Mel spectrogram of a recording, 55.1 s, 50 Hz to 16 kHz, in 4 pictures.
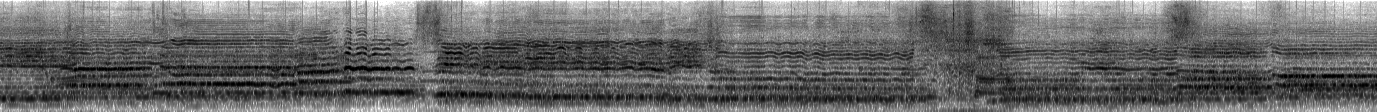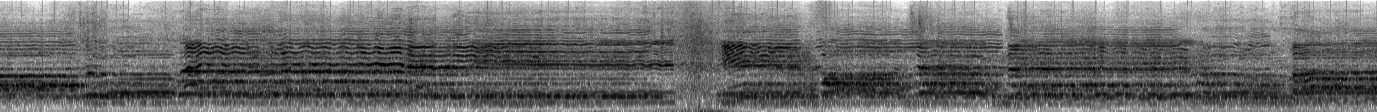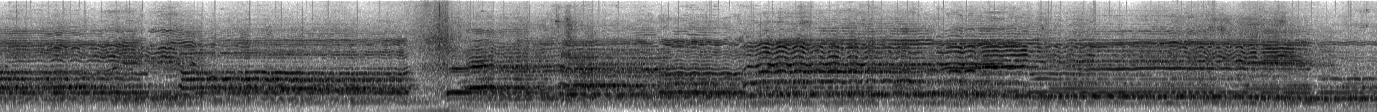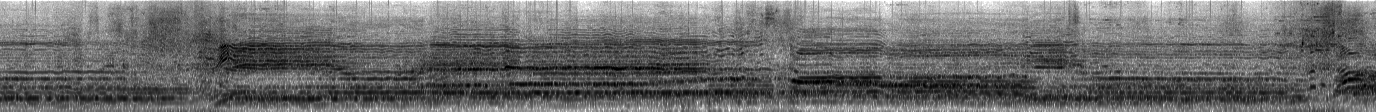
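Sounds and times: group singing in harmony: 0.0 - 55.0.

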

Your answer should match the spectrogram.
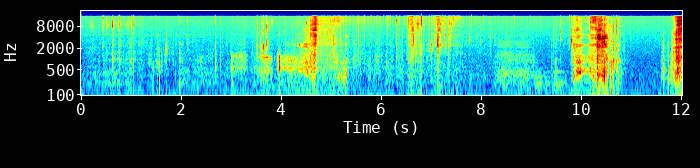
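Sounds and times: crunchy biting and chewing: 3.4 - 8.3.

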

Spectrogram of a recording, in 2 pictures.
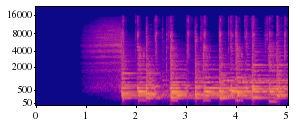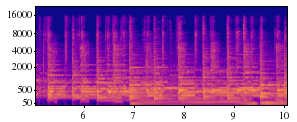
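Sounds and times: ukulele strumming chords: 1.7 - 10.0.

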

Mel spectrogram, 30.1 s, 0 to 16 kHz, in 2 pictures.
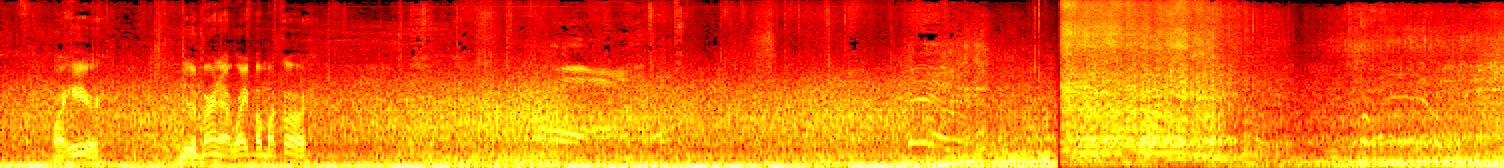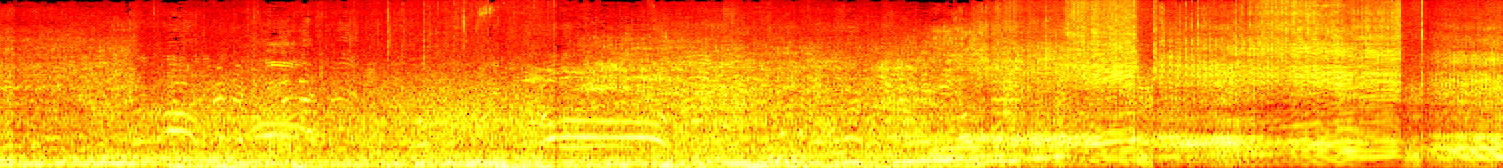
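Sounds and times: car engine revving hard: 9.4 - 12.9, 21.0 - 30.0
spectators shouting: 20.0 - 23.8.

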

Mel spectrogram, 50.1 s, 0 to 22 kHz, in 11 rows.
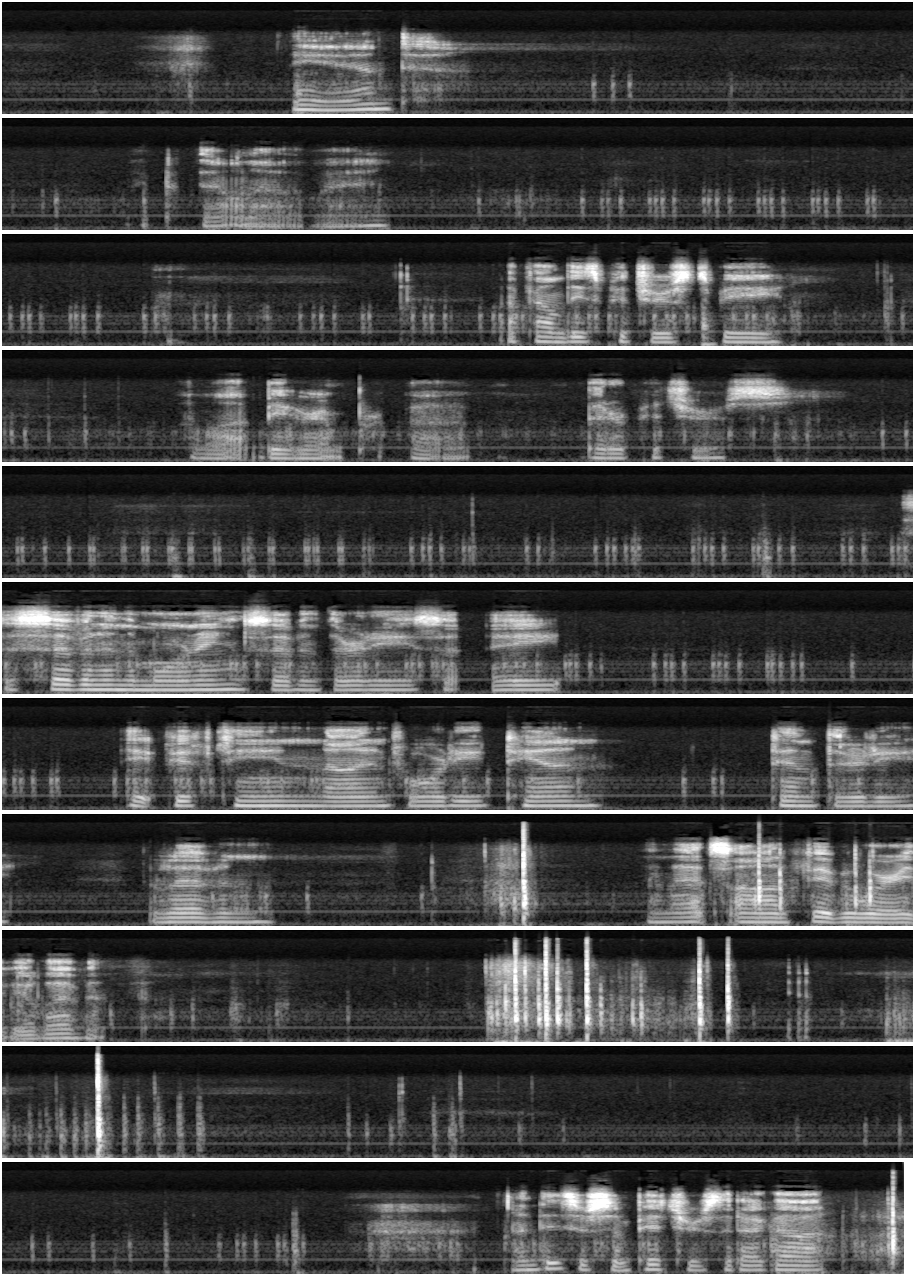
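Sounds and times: faint electrical hum: 0.0 - 50.0.

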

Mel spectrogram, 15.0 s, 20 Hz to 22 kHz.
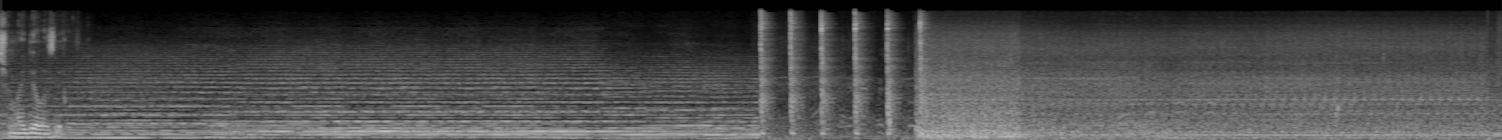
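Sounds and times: hammer striking metal: 7.6 - 9.5
excavator engine humming: 9.0 - 15.0.

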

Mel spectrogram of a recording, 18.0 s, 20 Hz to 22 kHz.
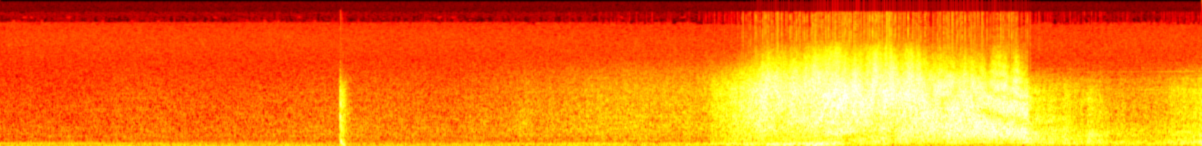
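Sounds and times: jet taking off: 9.7 - 18.0.

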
